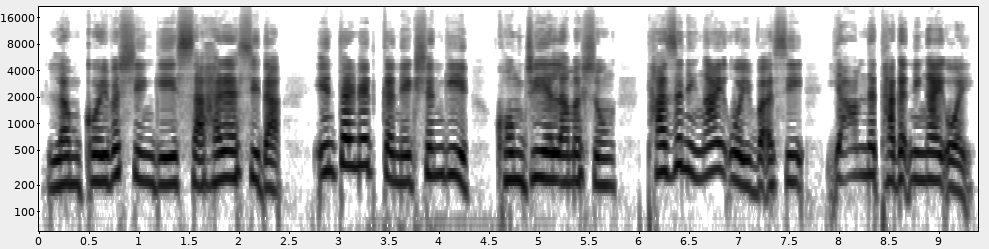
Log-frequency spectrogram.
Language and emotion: Manipuri, surprised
